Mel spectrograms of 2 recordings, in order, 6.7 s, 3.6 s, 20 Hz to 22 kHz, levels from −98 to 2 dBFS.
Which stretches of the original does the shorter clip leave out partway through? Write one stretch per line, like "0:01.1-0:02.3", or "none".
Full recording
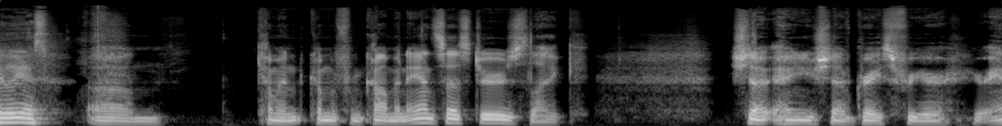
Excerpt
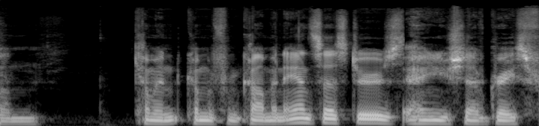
0:03.5-0:05.1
